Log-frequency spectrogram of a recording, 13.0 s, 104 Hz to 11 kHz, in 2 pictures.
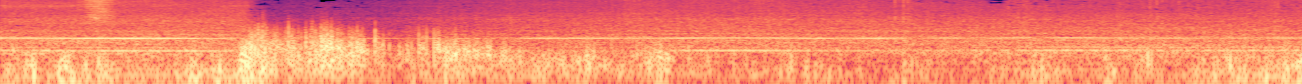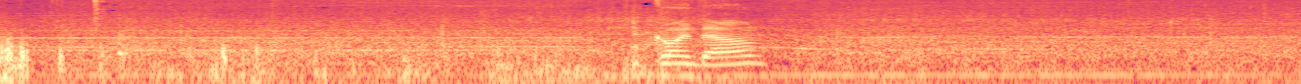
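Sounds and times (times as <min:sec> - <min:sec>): forklift engine running: 0:00.0 - 0:13.0.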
